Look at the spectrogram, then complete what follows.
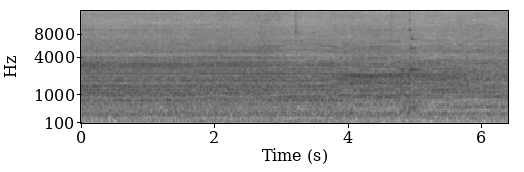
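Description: MAPP gas torch flame with a steady hiss, heating silver in a ceramic crucible to melt it.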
